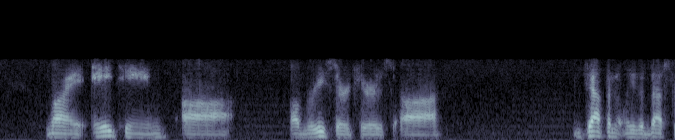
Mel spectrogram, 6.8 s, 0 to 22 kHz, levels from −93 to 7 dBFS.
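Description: From start to finish the speech shows tandem speech coding. The call seems to have passed through three speech codecs in a row, each decoding and re-encoding what the last one had already damaged. The losses stack. The voice sounds rough and muffled, with a warbly, watery edge. Nothing is heard above about 3.7 kHz. The character of the sound fits a chain that ends in a GSM full-rate coder.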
